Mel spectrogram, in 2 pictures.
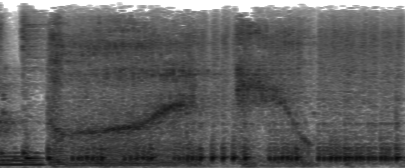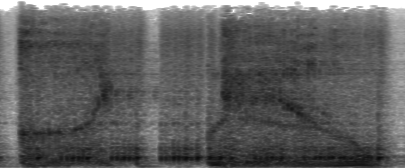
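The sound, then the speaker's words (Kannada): A tiger roars in an audio story, giving several long, loud, deep roars that swell and trail off, separated by brief pauses. “ಗರ್ಜನೆ ಮಾಡ್ತಾ ಹೆಜ್ಜೆ ಹಾಕ್ತಾ ಹೊರಟ ಹುಲಿರಾಯ.”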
